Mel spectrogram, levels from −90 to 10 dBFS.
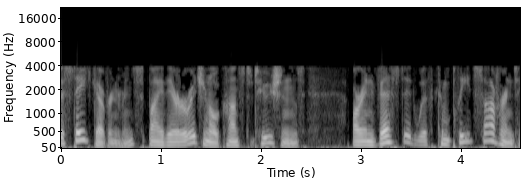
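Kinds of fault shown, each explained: Packet loss with last packet repeated: Between 1.16 and 1.18 s, a 20 ms gap, which fits a single lost packet, is filled by replaying the preceding packet, which comes through as a small blip.
One channel drops out: From 3.38 to 3.68 s the level falls abruptly by about 6 dB and then recovers. This is likely one stereo channel going silent, so the mono sum carries only half of the shared content for that stretch.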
